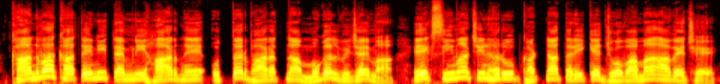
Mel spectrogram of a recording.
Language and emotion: Gujarati, neutral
